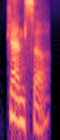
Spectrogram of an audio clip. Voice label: "cancer", Indian

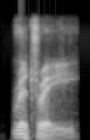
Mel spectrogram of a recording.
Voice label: "retry", British

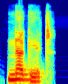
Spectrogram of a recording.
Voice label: "nugget", Indian

